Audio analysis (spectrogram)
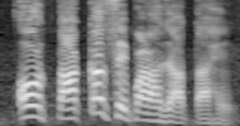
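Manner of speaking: normal talking voice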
